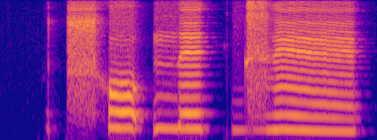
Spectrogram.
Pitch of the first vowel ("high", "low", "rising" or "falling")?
high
